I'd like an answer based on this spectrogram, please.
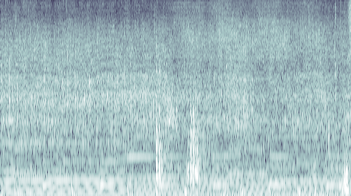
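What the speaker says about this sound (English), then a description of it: "Now we are going to get our shrimps into the pan." Washed, deveined shrimp sizzling in a hot pan as they are stirred, a quiet steady frying hiss with occasional scrape and clink of the utensil, under a faint background hum.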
